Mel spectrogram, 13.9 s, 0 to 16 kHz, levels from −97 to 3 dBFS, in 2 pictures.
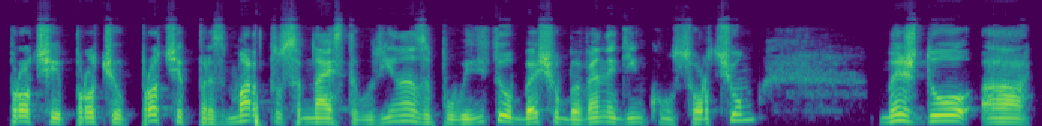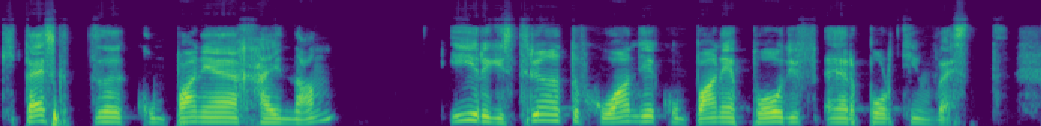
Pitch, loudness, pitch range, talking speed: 135 Hz, -18 LUFS, 125-155 Hz, 105 wpm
